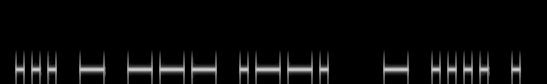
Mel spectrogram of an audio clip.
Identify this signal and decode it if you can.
Morse code, heard as a keyed tone, about 15 wpm, 700 Hz. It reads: STOP THE
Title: Sentences from Top 1200 Words 15wpm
